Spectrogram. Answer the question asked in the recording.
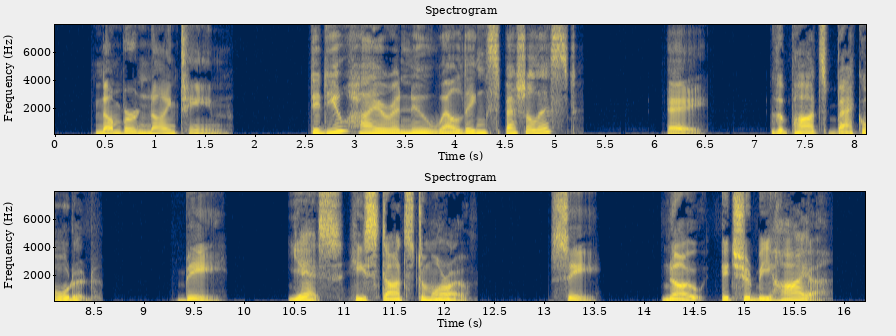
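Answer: B: Yes, he starts tomorrow.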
